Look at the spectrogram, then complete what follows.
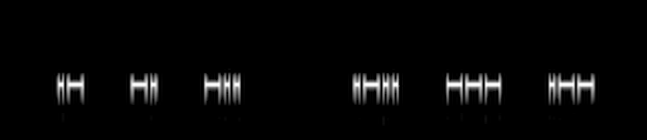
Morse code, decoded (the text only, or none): AND LOW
